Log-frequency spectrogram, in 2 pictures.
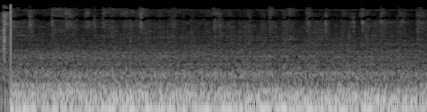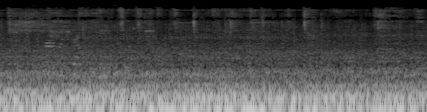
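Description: Car driving along a road, heard from inside the cabin: a steady low rumble of road and wind noise.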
